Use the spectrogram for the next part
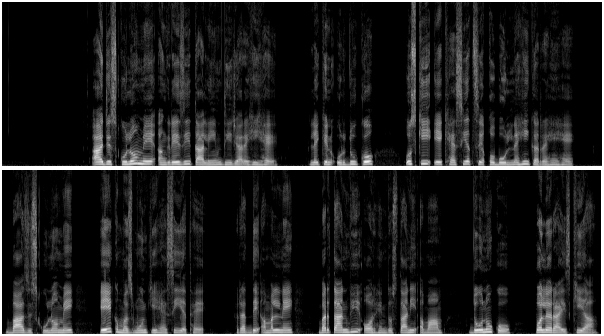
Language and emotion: Urdu, neutral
